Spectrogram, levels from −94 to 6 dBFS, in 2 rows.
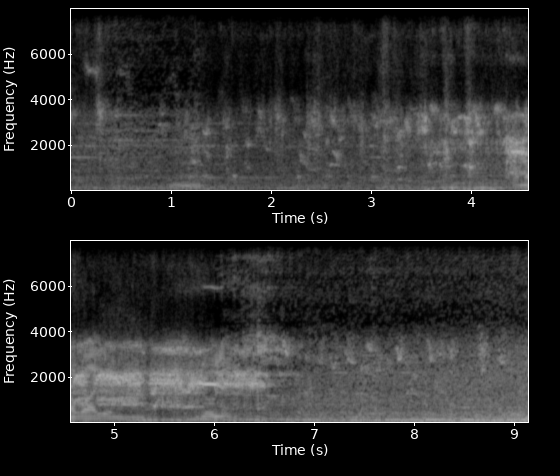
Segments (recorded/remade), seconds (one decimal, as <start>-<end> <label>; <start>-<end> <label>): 0.0-3.5 recorded; 3.5-4.4 remade; 4.4-6.1 recorded; 6.1-6.9 remade; 6.9-9.1 recorded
